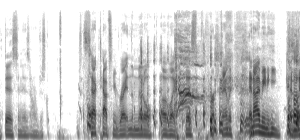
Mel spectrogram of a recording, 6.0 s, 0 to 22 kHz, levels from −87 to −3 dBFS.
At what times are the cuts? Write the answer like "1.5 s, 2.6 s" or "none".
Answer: 1.6 s

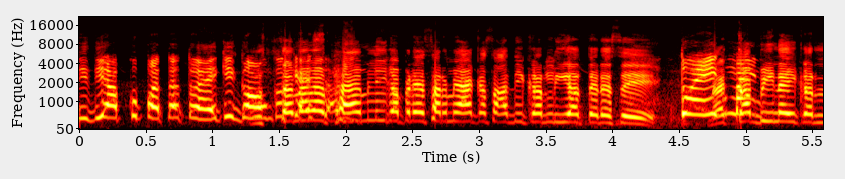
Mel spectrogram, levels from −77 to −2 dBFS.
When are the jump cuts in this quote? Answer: none

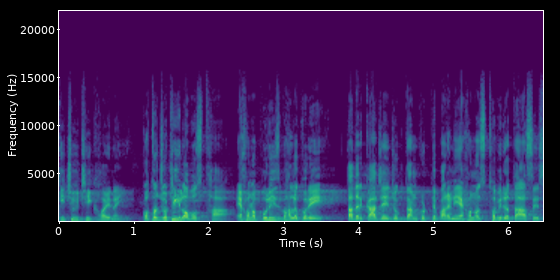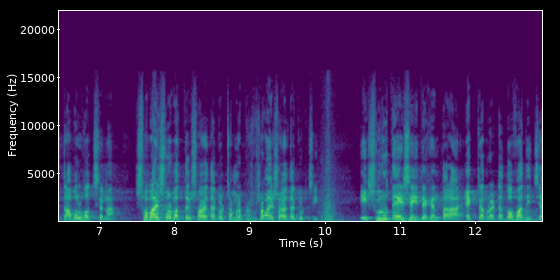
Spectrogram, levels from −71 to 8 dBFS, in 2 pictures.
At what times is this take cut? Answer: 0.9 s, 2.3 s

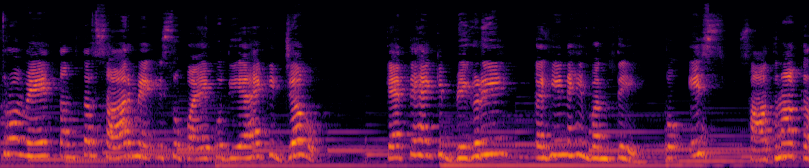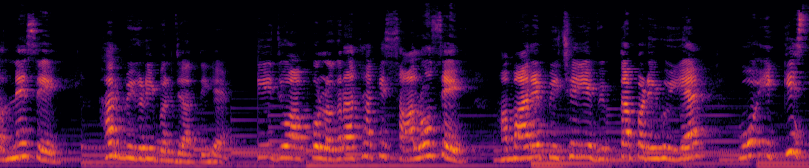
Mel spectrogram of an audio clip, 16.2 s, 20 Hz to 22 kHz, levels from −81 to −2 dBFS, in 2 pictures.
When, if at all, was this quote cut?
10.7 s

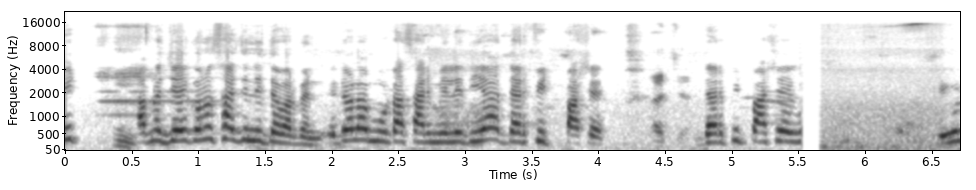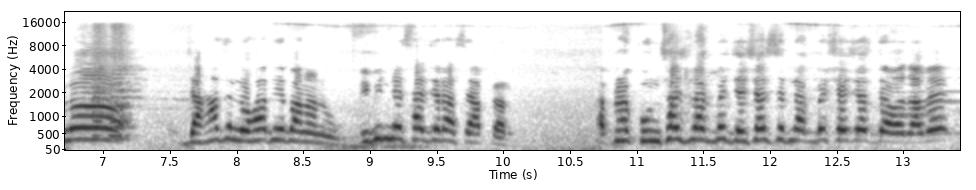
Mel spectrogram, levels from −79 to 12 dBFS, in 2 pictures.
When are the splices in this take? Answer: 5.5 s

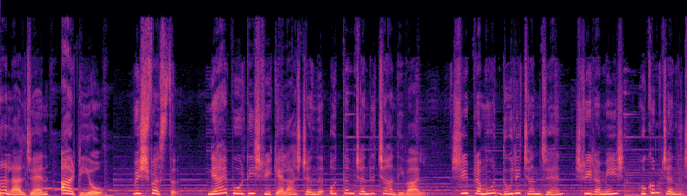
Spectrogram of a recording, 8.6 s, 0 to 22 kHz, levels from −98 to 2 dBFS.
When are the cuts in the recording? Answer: 1.4 s

